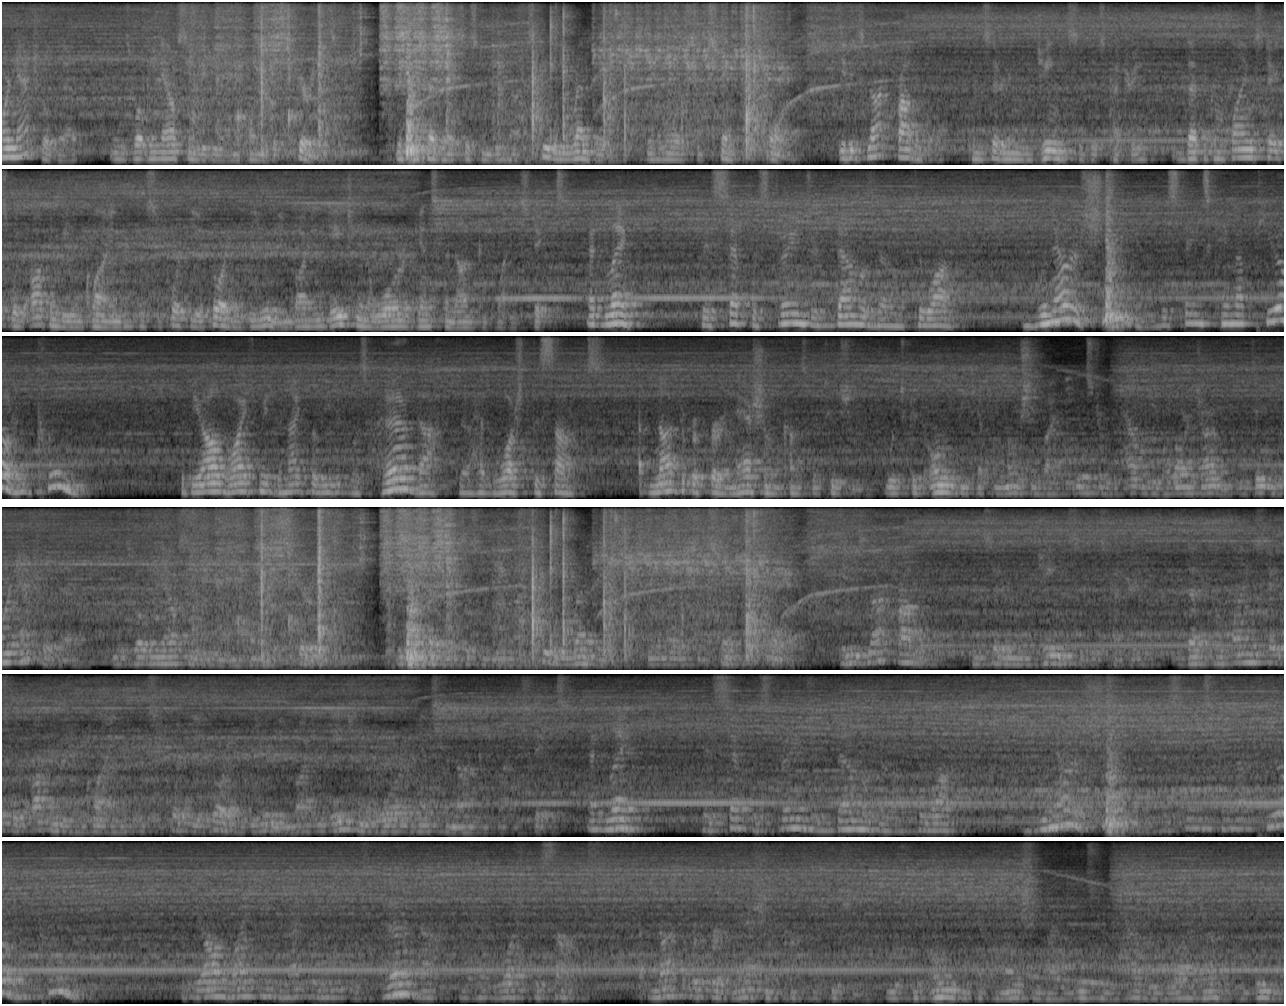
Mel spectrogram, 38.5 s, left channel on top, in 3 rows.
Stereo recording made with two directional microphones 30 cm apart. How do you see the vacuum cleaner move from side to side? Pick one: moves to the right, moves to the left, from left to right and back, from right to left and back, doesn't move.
moves to the right.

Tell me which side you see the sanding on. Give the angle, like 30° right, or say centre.
50° left.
